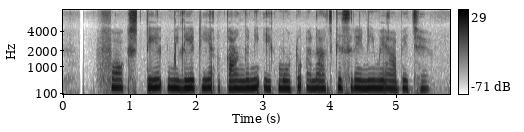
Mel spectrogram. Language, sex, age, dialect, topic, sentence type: Maithili, female, 25-30, Angika, agriculture, statement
